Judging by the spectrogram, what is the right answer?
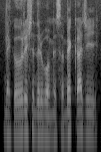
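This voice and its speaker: A man's voice: mid-range voice, completely flat delivery, fairly quick, darkish tone. A middle-aged man, preaching a sermon as pastor and acting out quoted dialogue with rising emphasis.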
